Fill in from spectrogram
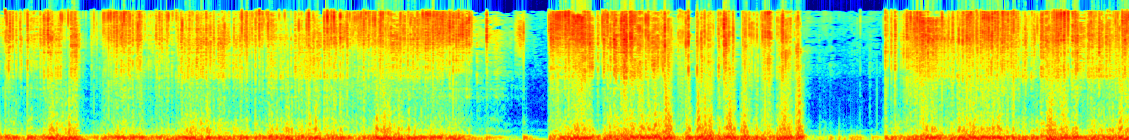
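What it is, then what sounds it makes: Metal microphone grille being scratched. Long nails on both hands scratch and rub the hollow metal mesh grille of a silver condenser microphone. The result is a loud, dense, rumbling scrape that is heavy in the low end, with thin high hiss above it. The sound runs almost continuously, dips briefly near the four-second mark, and drops out for about half a second just after six seconds before resuming.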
